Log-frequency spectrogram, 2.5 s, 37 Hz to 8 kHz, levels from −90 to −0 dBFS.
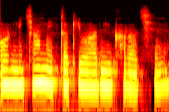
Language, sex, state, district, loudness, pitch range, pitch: Maithili, male, Bihar, Saharsa, -19 LUFS, 125-145 Hz, 130 Hz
